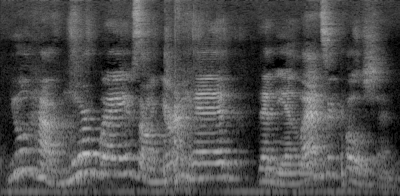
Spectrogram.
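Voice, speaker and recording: A woman's voice: a little high, very animated, measured pace. A woman teacher reading aloud to a class, speaking emphatically and often checking in with her listeners. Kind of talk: expressive classroom read-aloud with questions to pupils. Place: echoey classroom, mic at a distance. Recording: roomy echo, distant mic, faint noise.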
